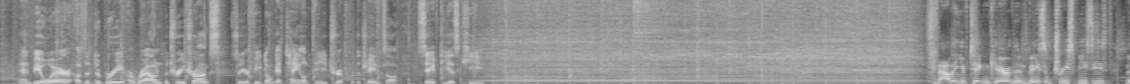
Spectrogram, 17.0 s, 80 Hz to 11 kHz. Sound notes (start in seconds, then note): 7.0 chainsaw buzzing; 9.1 industrious music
